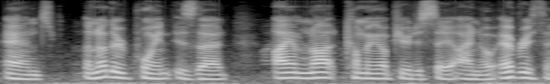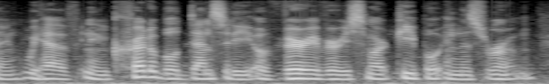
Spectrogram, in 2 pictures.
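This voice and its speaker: A man's voice: mid-range voice, steady tone, a little fast. Man presenting in front of an audience. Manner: presenting in front of an audience, addressing listeners directly. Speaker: speaker giving a technical talk. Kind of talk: conference-style presentation to an audience.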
